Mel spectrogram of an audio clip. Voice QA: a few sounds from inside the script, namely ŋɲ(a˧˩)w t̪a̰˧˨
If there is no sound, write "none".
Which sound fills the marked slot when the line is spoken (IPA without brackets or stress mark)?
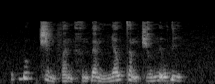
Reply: a˧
